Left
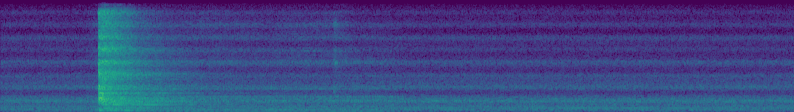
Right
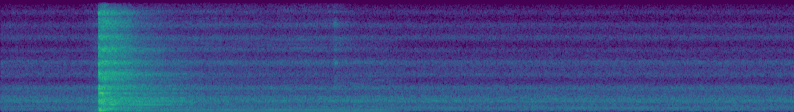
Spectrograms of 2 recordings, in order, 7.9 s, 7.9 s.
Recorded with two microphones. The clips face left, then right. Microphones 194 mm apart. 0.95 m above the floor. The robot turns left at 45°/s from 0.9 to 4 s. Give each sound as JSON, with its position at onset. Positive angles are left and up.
{"t": 1.0, "sound": "a snare drum", "side_deg": -50, "distance_m": 1.1}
